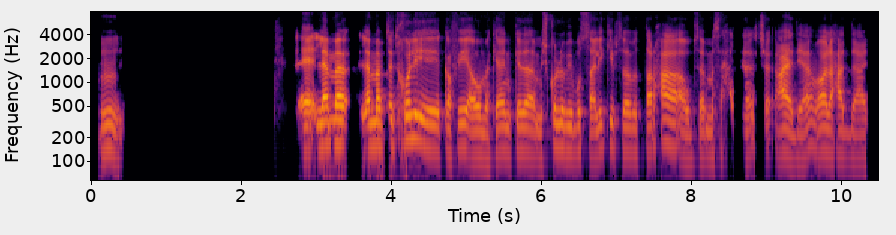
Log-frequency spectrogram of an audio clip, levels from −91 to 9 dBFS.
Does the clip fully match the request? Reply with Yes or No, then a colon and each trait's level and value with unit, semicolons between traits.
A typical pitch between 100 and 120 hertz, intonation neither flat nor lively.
No: medium, 140 Hz; average, 3.5 semitones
